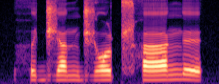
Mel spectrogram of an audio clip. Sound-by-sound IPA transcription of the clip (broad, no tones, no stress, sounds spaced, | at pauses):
h ə d͡ʒ a n d͡ʒ ɔ ʈ͡ʂʰ a ŋ ɛ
